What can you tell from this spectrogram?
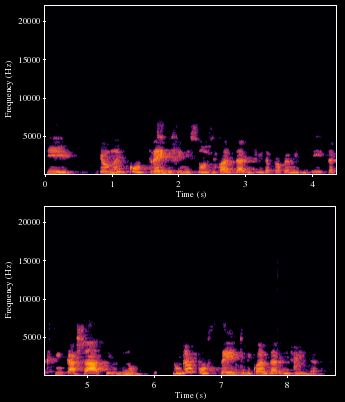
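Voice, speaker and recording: Her pitch swinging very widely, a woman speaks at a medium pitch. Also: moderate pace. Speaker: gynecologist. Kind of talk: health talk on a live stream. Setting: live video stream.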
